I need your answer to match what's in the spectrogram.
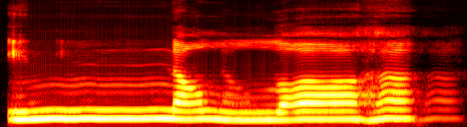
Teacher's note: حمزہ اور نون آپس میں ملاتے ہوئے نون مشدد کا غنہ کیجئے، آواز کو ناک میں لے کر جائیے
